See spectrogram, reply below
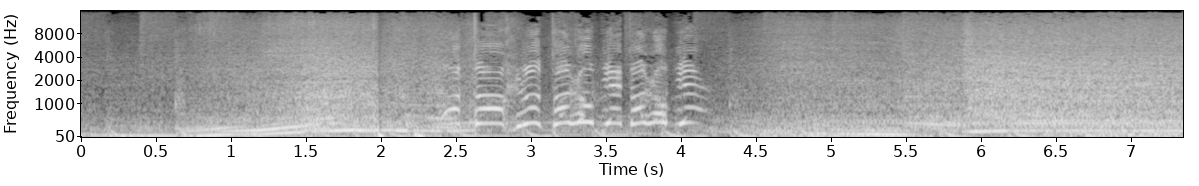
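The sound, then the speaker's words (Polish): Two off-road vehicles' diesel engines, a Suzuki and a Nissan Patrol K160 3.3 turbo diesel, rev up through their exhausts with rising, growling sweeps, then a burst of quick throttle blips, while a man calls out excitedly over the loud roar. “a my zrobimy koncert na dwie rury wydechowe. I zobaczymy, który ma lepsze brzmienie.”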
